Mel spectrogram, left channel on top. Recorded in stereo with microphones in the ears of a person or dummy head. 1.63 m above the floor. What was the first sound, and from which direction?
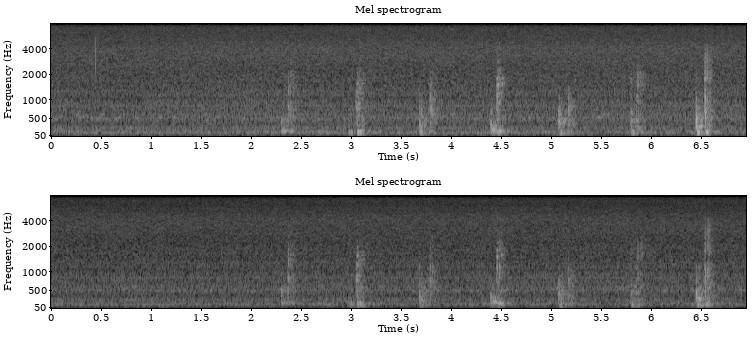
Footsteps, 20° right (ahead or behind).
